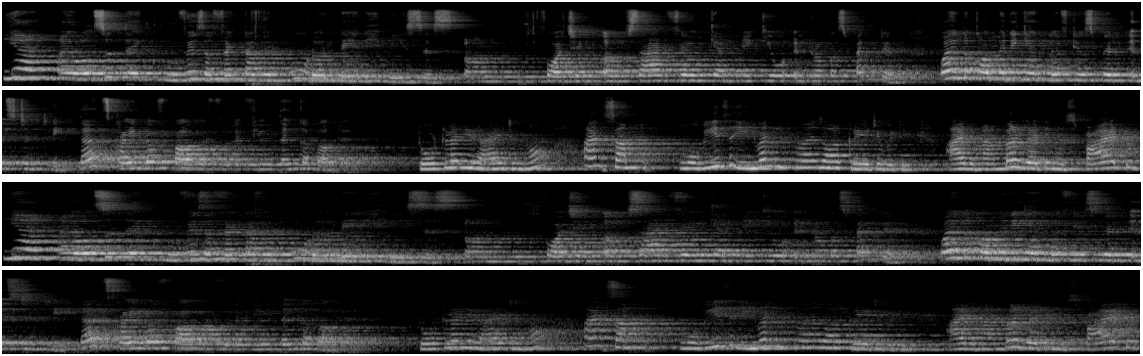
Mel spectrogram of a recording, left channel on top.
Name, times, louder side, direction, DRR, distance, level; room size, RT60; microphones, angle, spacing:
voice 1, 0.0-9.0 9.4-14.9, left 1 dB, 40° left, 1 dB, 1.1 m, -26 dB
voice 2, 15.6-22.7, left 6 dB, 65° left, 4 dB, 0.3 m, -27 dB
6.9 x 5.6 x 7.4 m, 2.4 s
head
